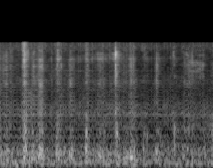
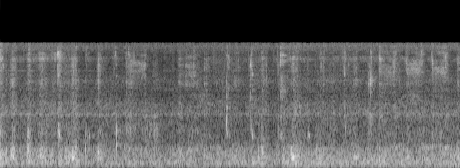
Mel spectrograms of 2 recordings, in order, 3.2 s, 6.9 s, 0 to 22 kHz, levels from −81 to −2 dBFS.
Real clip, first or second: second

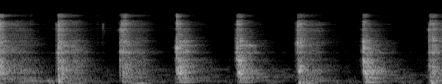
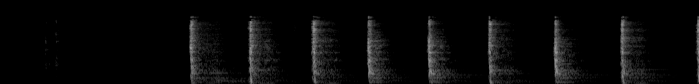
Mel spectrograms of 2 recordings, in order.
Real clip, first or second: second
